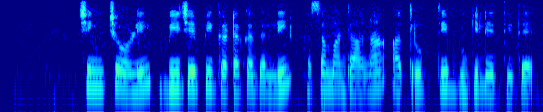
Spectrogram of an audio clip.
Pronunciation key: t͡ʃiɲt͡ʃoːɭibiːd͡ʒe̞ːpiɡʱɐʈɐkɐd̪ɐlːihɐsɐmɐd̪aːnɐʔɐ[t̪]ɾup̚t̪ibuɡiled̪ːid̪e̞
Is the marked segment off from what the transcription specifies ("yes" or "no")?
no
